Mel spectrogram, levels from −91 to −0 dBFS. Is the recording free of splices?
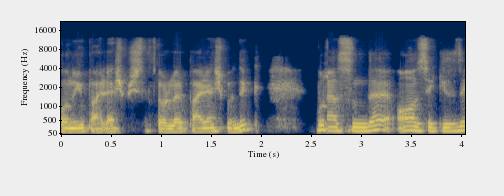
no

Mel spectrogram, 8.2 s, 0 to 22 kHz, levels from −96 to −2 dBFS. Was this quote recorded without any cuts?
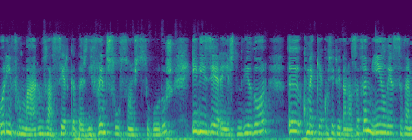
yes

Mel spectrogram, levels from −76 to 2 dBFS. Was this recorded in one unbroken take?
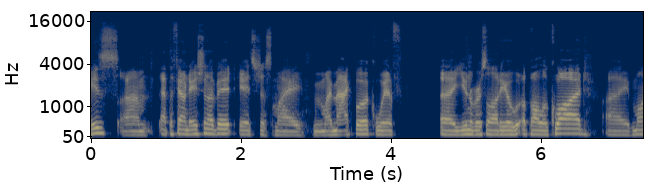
no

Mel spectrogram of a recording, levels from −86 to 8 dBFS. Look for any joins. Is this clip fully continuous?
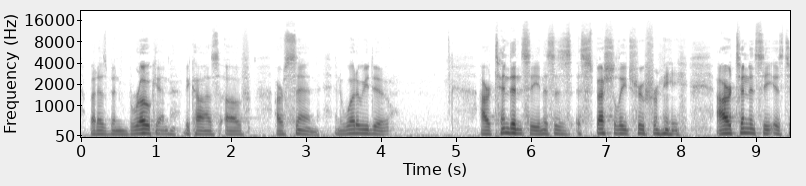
yes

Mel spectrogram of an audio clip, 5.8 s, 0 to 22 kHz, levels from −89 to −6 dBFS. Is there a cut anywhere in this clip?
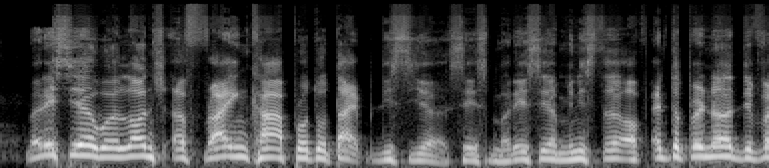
no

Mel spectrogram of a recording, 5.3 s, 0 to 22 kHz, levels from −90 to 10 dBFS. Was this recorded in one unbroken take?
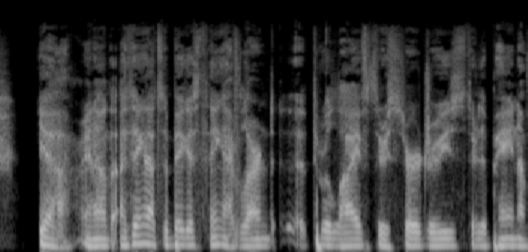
yes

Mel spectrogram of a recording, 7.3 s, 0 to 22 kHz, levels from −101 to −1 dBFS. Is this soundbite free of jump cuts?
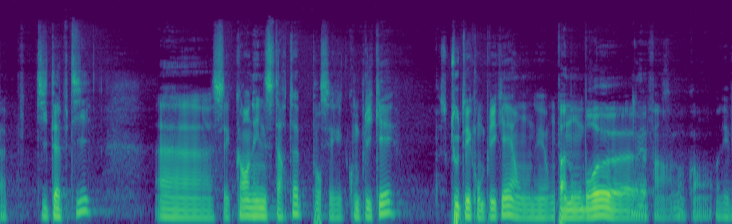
no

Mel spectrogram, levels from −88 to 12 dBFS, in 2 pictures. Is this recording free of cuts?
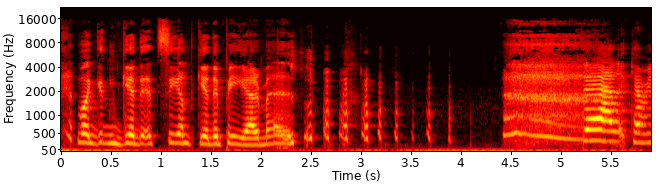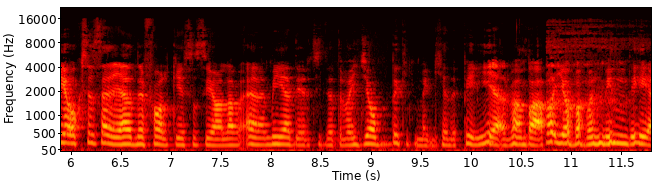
no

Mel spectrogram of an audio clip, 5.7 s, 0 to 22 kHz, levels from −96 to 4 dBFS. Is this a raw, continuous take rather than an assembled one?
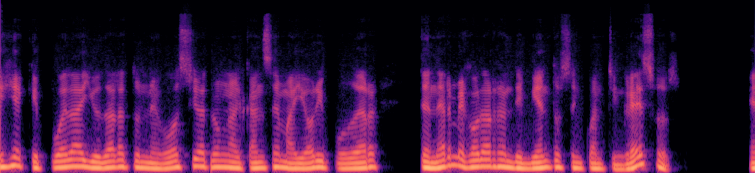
no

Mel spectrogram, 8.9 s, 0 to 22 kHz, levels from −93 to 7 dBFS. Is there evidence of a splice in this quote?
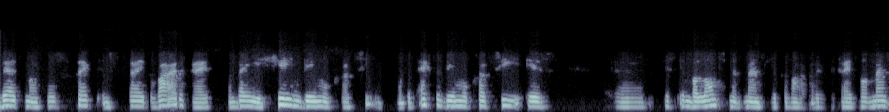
yes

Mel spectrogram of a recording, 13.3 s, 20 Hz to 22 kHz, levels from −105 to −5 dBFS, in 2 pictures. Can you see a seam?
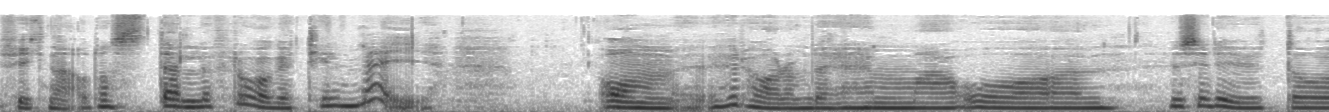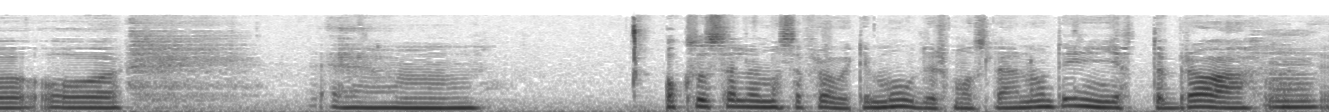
no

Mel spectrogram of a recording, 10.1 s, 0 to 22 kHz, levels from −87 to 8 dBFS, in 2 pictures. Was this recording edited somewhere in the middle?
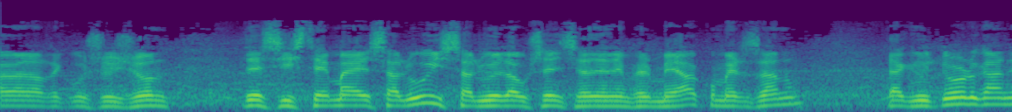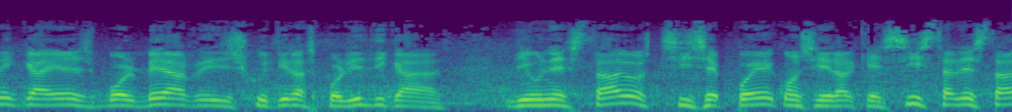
yes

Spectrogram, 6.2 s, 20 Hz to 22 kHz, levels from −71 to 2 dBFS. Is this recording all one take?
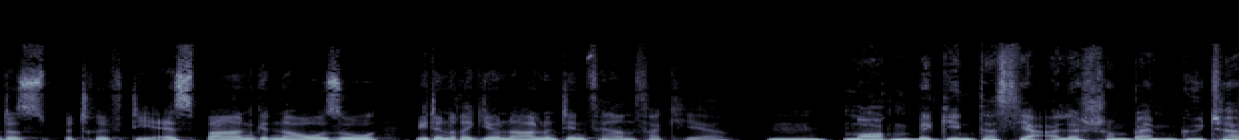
yes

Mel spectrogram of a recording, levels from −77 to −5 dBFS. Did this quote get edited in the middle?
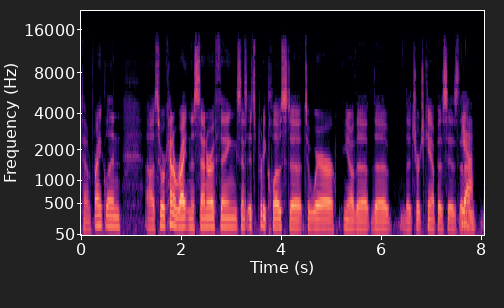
yes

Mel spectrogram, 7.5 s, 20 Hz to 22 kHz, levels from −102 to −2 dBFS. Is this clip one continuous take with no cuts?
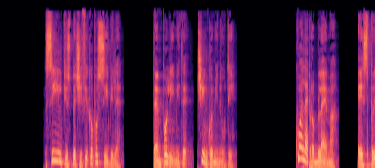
no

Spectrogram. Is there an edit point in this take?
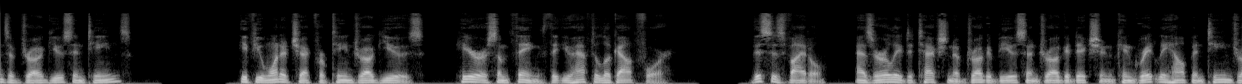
yes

